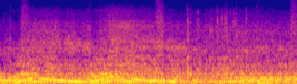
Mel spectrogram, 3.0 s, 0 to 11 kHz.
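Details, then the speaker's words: Mercedes S600 V12 bi-turbo, bought cheap as a non-runner, now running: a deep, even engine note rises and falls smoothly through several revs with no misses or knocks; a healthy V12 revving. "that is 12 cylinders definitely"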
